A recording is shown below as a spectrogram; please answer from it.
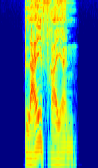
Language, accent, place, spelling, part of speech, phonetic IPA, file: German, Germany, Berlin, bleifreien, adjective, [ˈblaɪ̯ˌfʁaɪ̯ən], De-bleifreien.ogg
- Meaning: inflection of bleifrei: 1. strong genitive masculine/neuter singular 2. weak/mixed genitive/dative all-gender singular 3. strong/weak/mixed accusative masculine singular 4. strong dative plural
